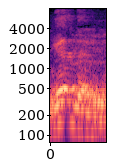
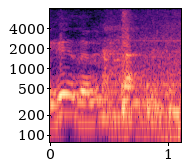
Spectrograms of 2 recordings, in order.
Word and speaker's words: Gödel: ¿Saben cómo se pronuncia eso? Gödel, no sé, bueno, yo digo Gödel porque tiene una O metida ahí, pero algunos dicen Gödel, no sé, sabrán de dónde la sacan.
